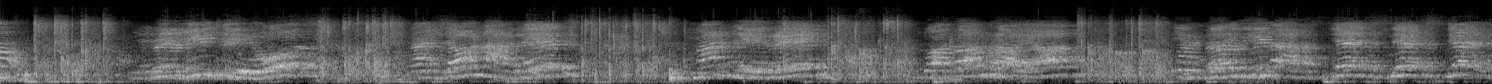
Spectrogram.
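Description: Schoolchildren in an Indonesian classroom perform the PPK clapping routine, chanting together while clapping in quick rhythmic bursts with brief pauses, loud and close throughout.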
